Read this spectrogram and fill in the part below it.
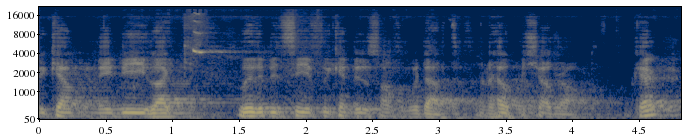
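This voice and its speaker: Noticeable background noise sits behind a man speaking with a Swedish accent. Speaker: youth basketball coach. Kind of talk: coaching clinic demonstration. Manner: halting, many fillers and restarts.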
